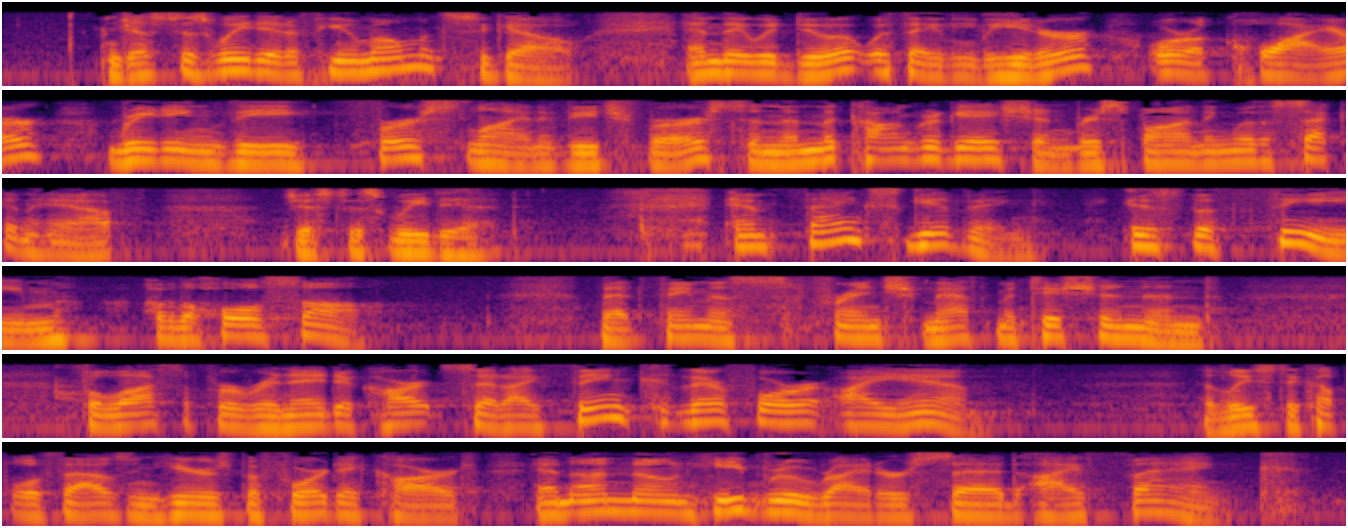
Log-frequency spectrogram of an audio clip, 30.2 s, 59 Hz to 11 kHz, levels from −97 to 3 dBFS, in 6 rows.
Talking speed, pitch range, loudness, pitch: 155 wpm, 115-145 Hz, -24 LUFS, 125 Hz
